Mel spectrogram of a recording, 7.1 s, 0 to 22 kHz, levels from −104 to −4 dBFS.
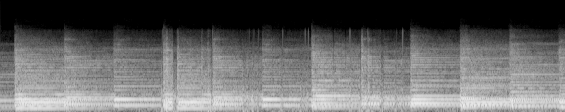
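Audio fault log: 2.01–5.05 s, repeated packet loss (robotic sound): seventeen short holes, the longest 60 ms, were each patched by stretching the preceding sound, concealing about 14% of the span. Unlike a single dropout, the patches recur rapidly, giving a choppy texture with pieces missing throughout the stretch.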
